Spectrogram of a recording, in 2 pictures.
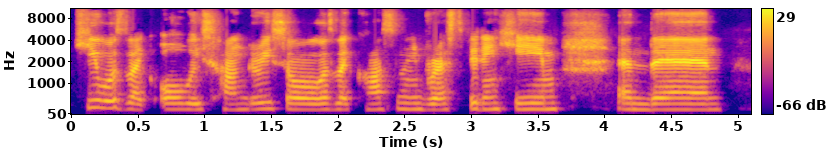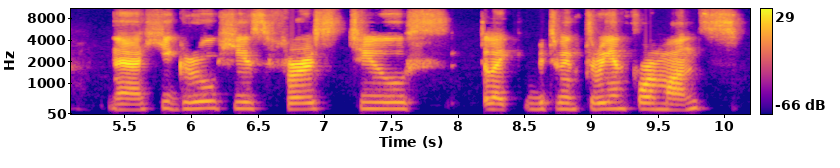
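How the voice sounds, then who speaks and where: A woman's voice: fairly low pitch, flat delivery, a little slow, sharp tone, no echo. A woman in her thirties from Ukraine with a Ukrainian accent, chatting as an interview guest with lots of "like" fillers. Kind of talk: casual interview chat.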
